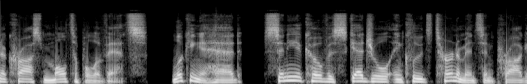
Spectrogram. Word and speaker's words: Siniakova: On a lighter note, Siniakova settled a pronunciation debate, confirming that Siniakova is closer to the correct pronunciation than Siniova.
